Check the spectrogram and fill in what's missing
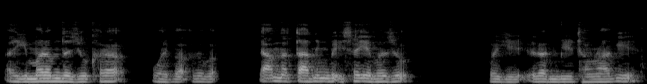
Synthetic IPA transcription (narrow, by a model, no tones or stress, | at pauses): ɐ̰jɡimɐɾɐmdɐzukʰɐɾɐ | hojbɐʔːduɡɐ | jamnɐtaniŋbɐisajɐmɐzṵ | kʰojɡiɾɐnbitʰawnaɡi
